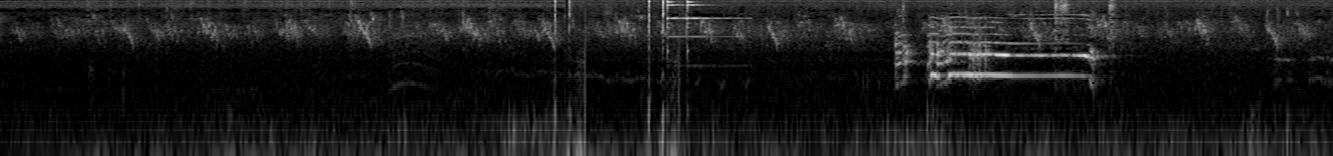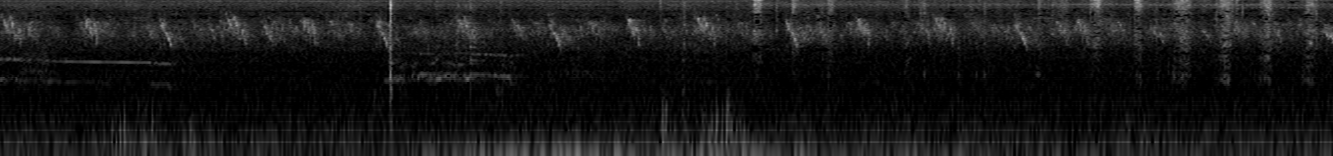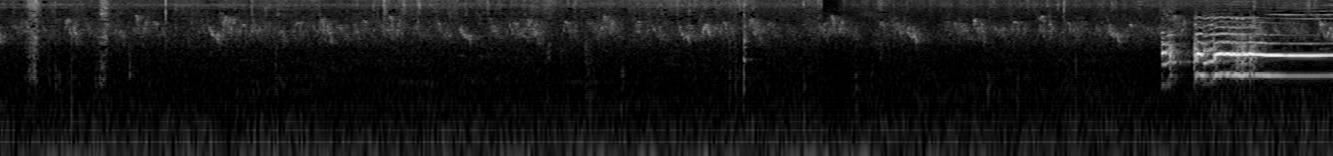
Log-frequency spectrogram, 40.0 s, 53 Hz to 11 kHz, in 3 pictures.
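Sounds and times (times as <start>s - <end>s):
small birds chirping: 0.0s - 39.9s
distant rooster crowing: 8.9s - 11.2s, 12.7s - 15.2s, 17.2s - 18.7s, 38.3s - 39.9s
rooster crowing: 9.0s - 11.2s, 12.8s - 15.1s, 17.3s - 18.6s, 38.3s - 39.9s.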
